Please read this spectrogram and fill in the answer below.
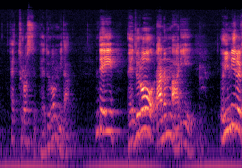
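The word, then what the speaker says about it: Πέτρος: 저기 나오는 저 표현에 베드로라는 말이 그리스로 페트로스 말로 발음이 됩니다 페트로스 베드로 근데이 베드로라는 말이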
